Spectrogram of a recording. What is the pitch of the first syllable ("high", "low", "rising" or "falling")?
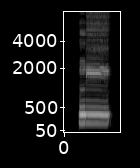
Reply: high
